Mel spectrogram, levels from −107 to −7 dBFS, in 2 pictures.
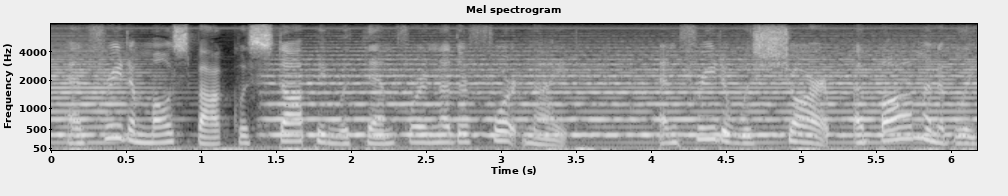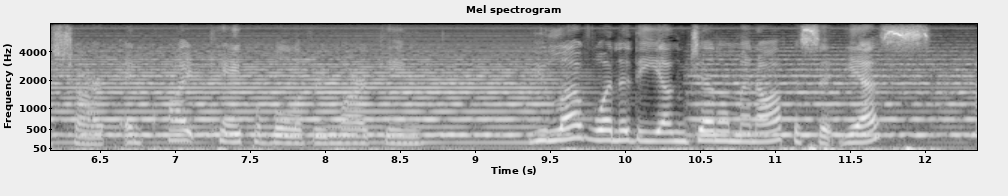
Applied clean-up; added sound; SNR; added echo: none; Musical instrument; 2 dB; none.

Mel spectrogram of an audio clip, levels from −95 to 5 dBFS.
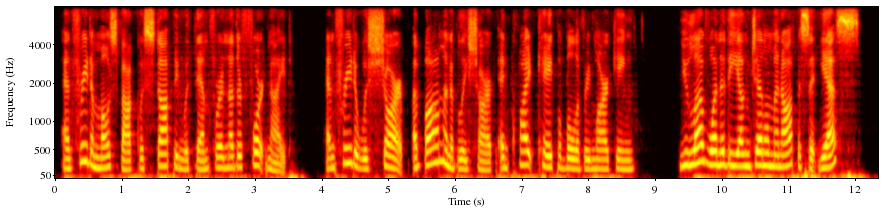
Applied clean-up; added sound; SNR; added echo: neural mask model Resemble Enhance denoiser.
